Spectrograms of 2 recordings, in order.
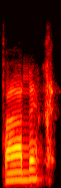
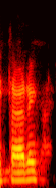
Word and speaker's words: Tarek: It's an Arabic name which is pronounced Tariq, but you can say Tariq.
